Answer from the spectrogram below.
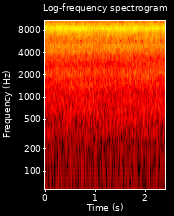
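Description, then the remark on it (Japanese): A river swollen by recent rains rushes steadily below the road where someone is walking in the morning, a dense, continuous roar of churning water with no pauses, loud, with no voices over it. “このところの雨の影響で今歩いてるところの道の下にある川がすごい勢いで流れてます”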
